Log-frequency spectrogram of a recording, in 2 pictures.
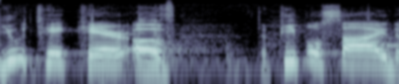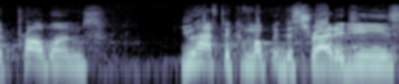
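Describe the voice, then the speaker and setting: A man with a French-Canadian accent, high-pitched, speaking fairly slowly with ordinary pitch variation. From Canada, Ottawa. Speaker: business coach for contractors. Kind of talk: conference talk. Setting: stage with audience.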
